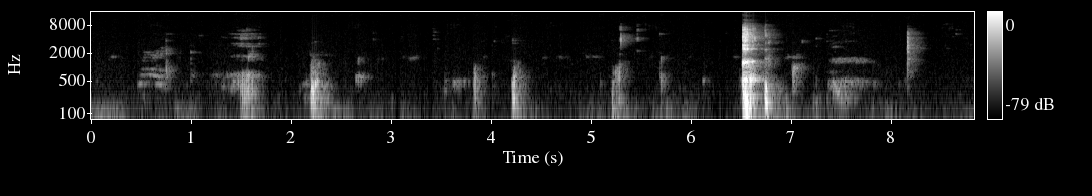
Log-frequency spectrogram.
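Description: Soft gulping and swallowing sounds with small burps, one louder burp near the end, in a quiet room; ordinary burping during a milk feed.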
